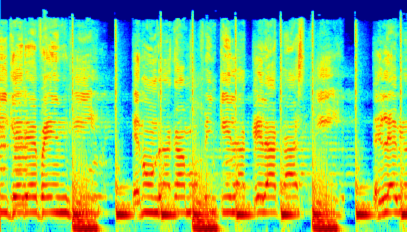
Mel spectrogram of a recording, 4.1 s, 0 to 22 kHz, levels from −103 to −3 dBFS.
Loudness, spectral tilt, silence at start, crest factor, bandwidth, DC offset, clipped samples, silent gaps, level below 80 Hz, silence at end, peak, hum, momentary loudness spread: -11 LUFS; -4 dB/octave; 0 s; 10 dB; 17.5 kHz; under 0.1%; under 0.1%; none; -18 dBFS; 0 s; 0 dBFS; none; 2 LU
